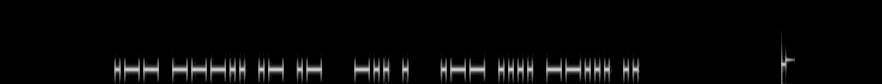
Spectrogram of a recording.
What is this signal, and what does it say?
Morse code, heard as a keyed tone, about 25 wpm, 700 Hz. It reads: W8AA DE WH7I
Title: USA Callsign DE Callsign - 4 Characters - 25wpm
